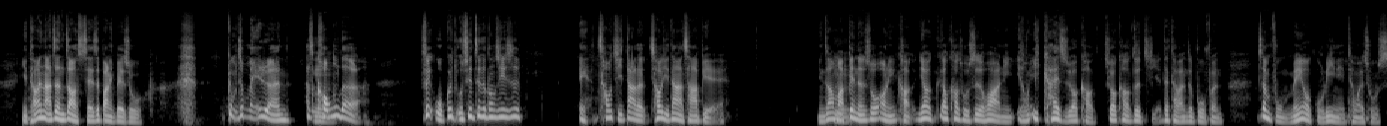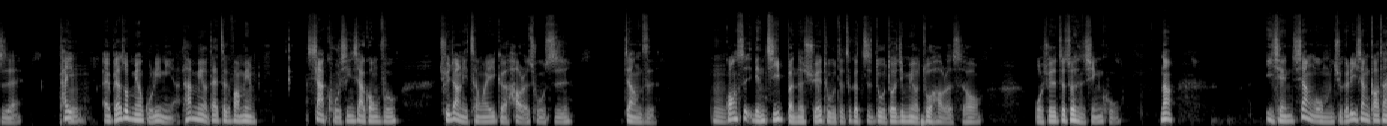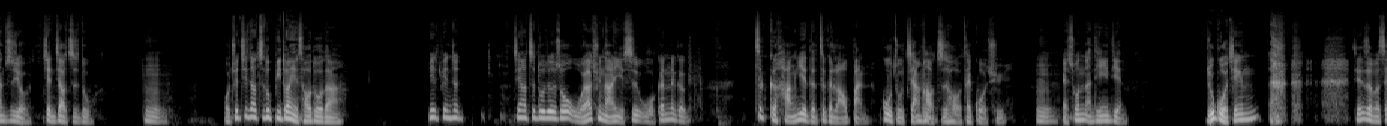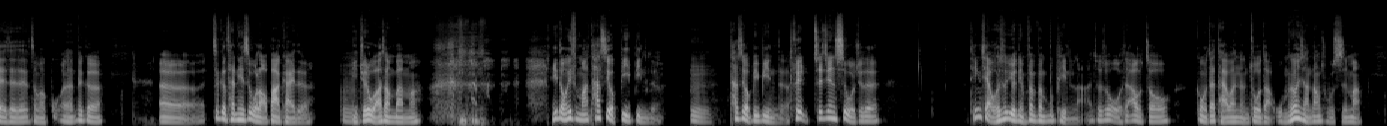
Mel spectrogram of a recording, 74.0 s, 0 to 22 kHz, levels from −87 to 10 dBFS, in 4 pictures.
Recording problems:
none

